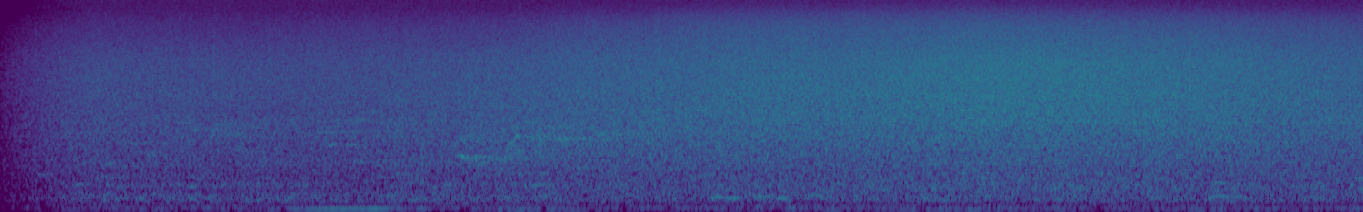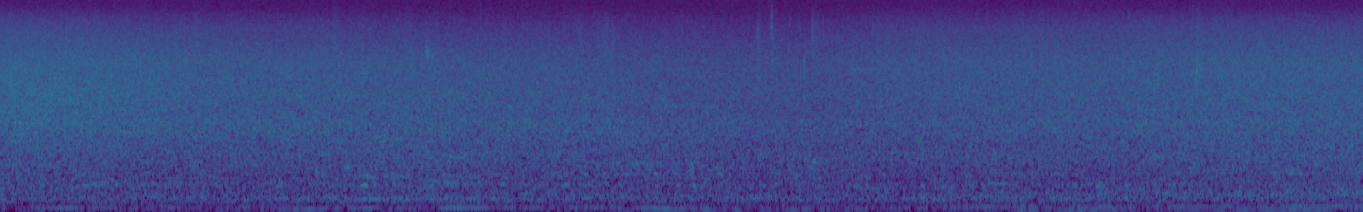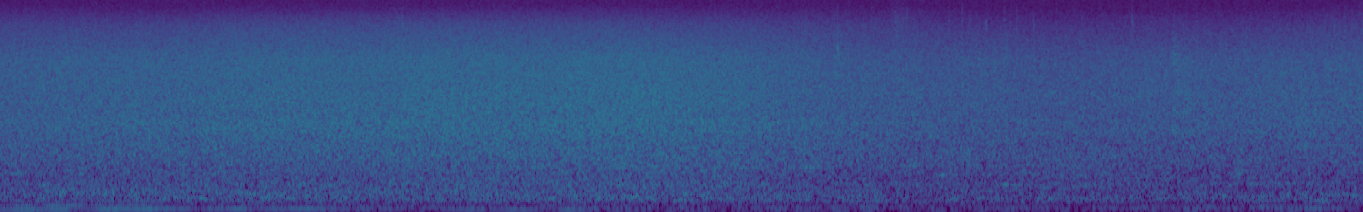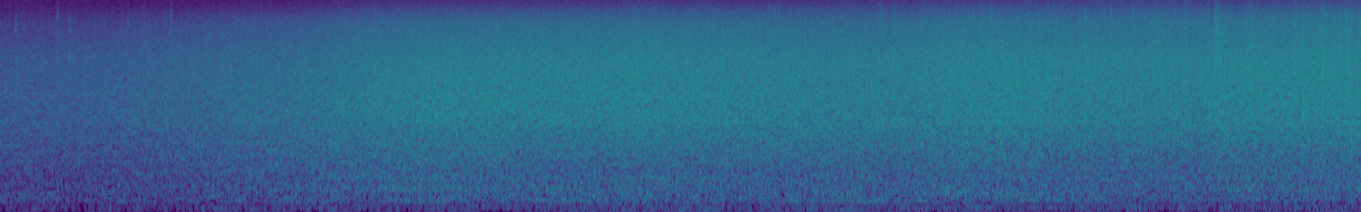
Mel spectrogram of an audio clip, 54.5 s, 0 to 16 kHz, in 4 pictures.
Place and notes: cologne, bruesseler platz, in front of church - wind in trees, night
autumn night, wind in the trees at brüsseler platz, köln
4 November 2010, 23:40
